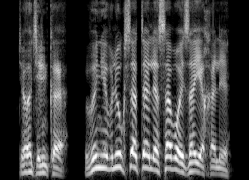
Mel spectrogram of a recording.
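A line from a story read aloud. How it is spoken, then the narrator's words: Hoarse. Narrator (Russian): прохрипела Мариетта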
